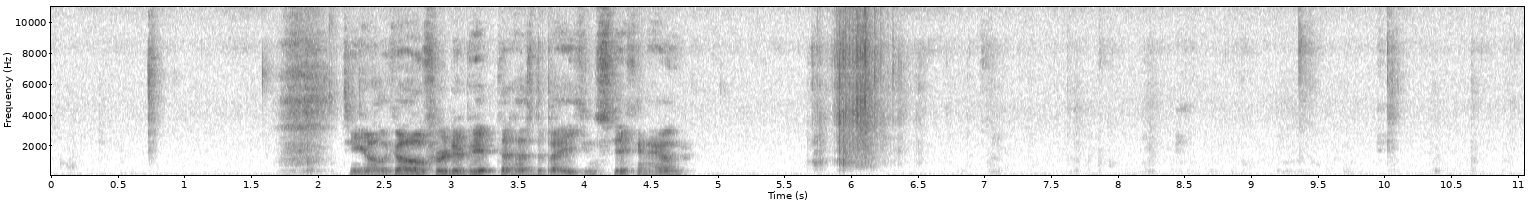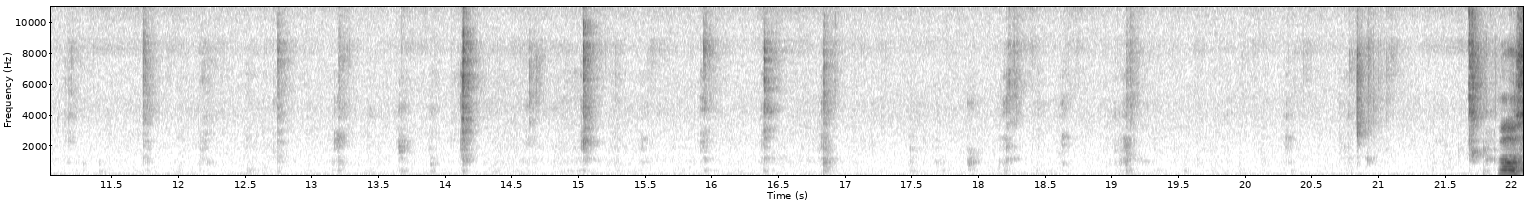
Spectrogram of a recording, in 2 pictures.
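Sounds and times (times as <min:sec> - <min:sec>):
person chewing food: 0:05.7 - 0:21.9.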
